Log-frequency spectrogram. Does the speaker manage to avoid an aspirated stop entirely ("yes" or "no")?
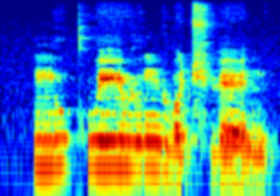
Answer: no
